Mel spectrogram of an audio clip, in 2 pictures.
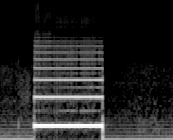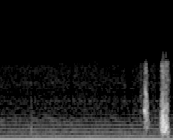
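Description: A single telephone ringing tone sounds loud and steady for about a second during an outgoing call from Kiss FM radio studio. Then a quiet line hum follows with a few faint clicks at the end.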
